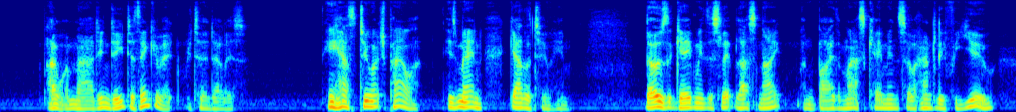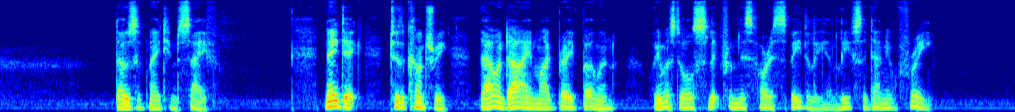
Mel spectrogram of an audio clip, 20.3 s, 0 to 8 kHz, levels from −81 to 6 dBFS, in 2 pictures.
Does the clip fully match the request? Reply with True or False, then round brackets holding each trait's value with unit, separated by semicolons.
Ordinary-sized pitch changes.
True (3.5 semitones)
